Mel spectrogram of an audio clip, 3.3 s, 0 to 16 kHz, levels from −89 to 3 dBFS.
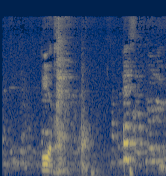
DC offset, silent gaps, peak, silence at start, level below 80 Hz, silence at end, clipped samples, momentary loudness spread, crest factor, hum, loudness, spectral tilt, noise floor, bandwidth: under 0.1%; none; -6 dBFS; 0.05 s; -48 dBFS; 0 s; under 0.1%; 23 LU; 20 dB; none; -25 LUFS; -4 dB/octave; -45 dBFS; 11.5 kHz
